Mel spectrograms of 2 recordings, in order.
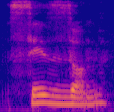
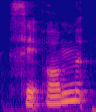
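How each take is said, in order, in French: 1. La consonne finale fait la liaison avec le mot suivant. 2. Les mots sont prononcés séparément, sans liaison. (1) "après avec la liaison" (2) "d'abord sans la liaison"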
